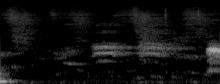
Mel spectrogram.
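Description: A crow cawing, a harsh call starting about a second in.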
